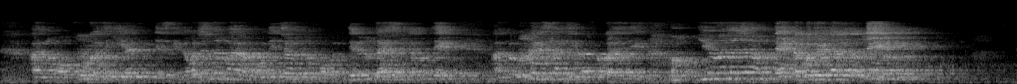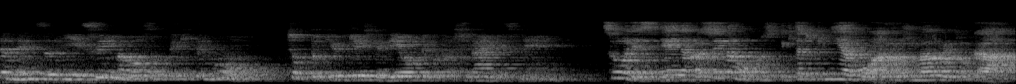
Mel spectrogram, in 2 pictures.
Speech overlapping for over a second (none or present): none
